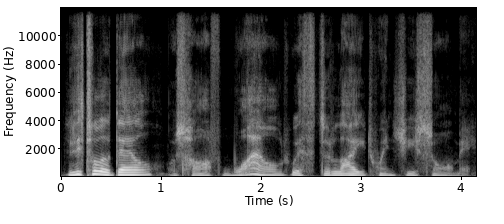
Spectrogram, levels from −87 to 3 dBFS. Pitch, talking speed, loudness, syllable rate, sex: 135 Hz, 160 wpm, -19 LUFS, 3.8 syllables/s, male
